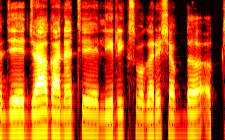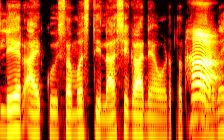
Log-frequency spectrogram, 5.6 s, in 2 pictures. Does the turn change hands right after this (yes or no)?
yes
